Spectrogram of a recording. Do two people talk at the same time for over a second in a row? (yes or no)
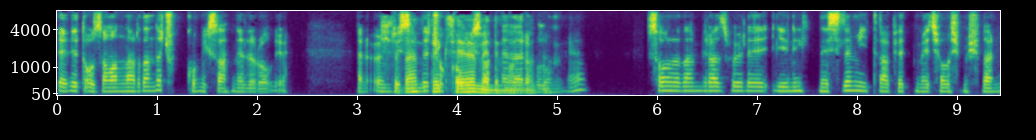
yes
